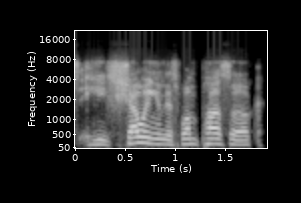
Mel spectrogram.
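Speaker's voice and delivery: normal talking voice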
